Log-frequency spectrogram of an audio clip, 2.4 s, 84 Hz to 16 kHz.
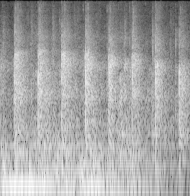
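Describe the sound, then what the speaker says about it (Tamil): A church congregation claps hands in steady rhythm to thank God, about two claps per second, dense and fairly close with a low hum underneath; no voices. "நல்ல 2 கையை தட்டி ஆண்டவருக்கு நன்றி சொல்லுங்க."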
